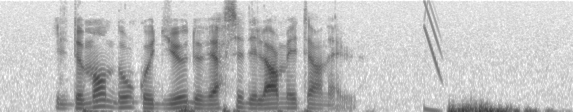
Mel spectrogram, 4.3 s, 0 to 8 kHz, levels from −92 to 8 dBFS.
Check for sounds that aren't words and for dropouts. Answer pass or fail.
fail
